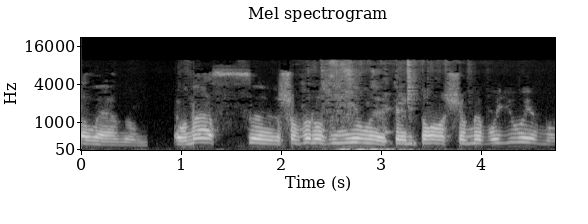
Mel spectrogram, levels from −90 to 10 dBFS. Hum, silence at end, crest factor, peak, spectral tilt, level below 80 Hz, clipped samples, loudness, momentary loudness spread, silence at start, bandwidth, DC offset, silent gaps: none; 0 s; 16 dB; -2 dBFS; -2 dB/octave; -46 dBFS; under 0.1%; -17 LUFS; 7 LU; 0 s; 10 kHz; under 0.1%; none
